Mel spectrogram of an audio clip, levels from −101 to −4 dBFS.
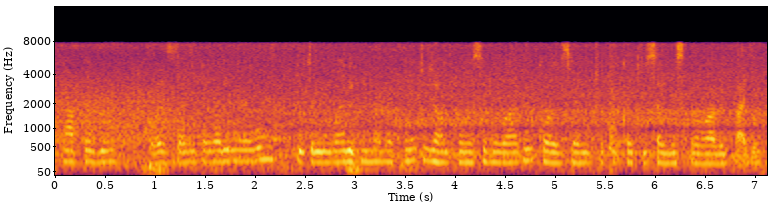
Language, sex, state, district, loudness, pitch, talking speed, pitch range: Hindi, female, Bihar, Darbhanga, -18 LUFS, 200 Hz, 100 wpm, 190-210 Hz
